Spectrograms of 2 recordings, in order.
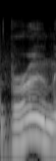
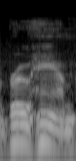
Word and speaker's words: Brougham: I've inherited a very rare 1927 Elcar model 882 Brougham, and or Broom is actually how it's pronounced, but or Brougham, either way.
